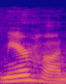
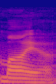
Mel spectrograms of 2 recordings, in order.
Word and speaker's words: Mirha: My name is Mirha, not Maya, she told Hayden proudly, and explained how to pronounce it properly.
